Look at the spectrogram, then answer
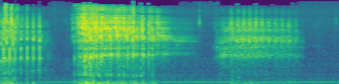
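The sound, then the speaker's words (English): A person imitates snoring, making two drawn-out, raspy, breathy snores separated by a short pause, with a faint low hum underneath. “And that means I'm like snoring. That means I fall asleep.”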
